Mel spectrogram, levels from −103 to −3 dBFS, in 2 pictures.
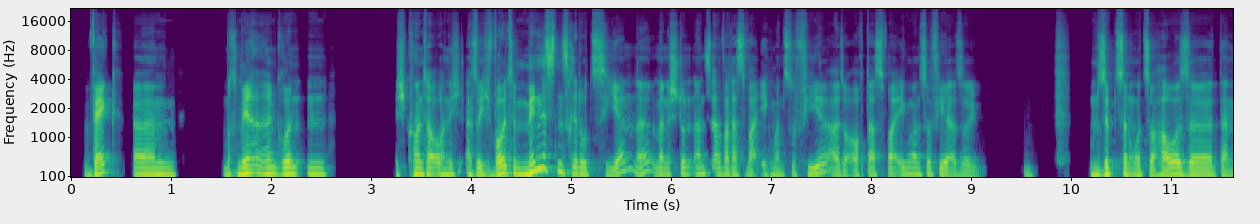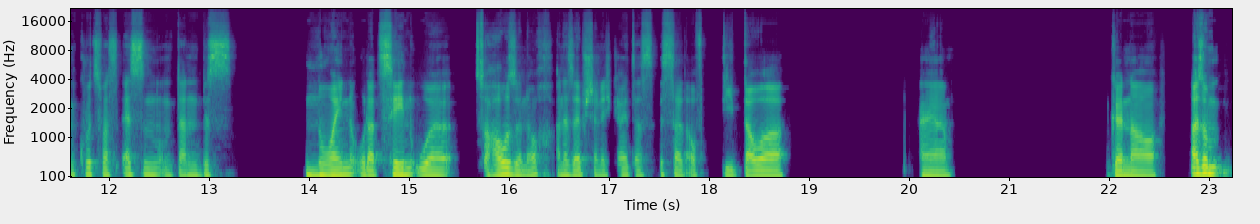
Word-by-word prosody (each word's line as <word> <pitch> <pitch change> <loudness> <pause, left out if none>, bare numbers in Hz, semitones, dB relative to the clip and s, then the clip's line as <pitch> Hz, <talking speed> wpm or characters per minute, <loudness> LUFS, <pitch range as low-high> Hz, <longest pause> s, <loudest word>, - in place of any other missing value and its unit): weg, 175 +9 +2
ähm, 135 -1 +3 0.5
aus 135 - -4
mehreren 155 +1 +6
Gründen. 145 -1 +2 0.6
Ich - - -2
konnte 145 -1 +3
auch 140 -1 0
nicht 135 -1 -2
also, 140 0 0
ich 115 -2 -4
wollte 155 +3 +5
mindestens 190 - +5
reduzieren, 140 - -2
ne, 200 - -3
meine 135 -2 -2
Stundenanzahl, 150 +1 -4
weil 130 - 0
das 125 +1 -3
war 115 -1 -5
irgendwann 125 0 -6
zu 125 - -7
viel. 145 +9 -1
Also, 125 -1 -4
auch 120 - -5
das 135 +2 -5
war 135 0 -3
irgendwann 140 0 -2
zu 140 - -3
viel. 140 +1 0
Also, 125 -1 -6 1.2
um 125 - +2
17:00 140 -2 +1
zu 135 -1 -2
Hause, 130 0 +3
dann 125 -1 -6
kurz 140 0 -4
was 130 - -4
essen 135 0 -3
und 120 -4 -11
dann 120 +1 -5
bis 120 0 -3 0.7
21:00 130 +2 +3
oder 130 -5 -1
22:00 130 -1 +2 0.2
zu 135 - -4
Hause 130 +1 +4
noch 140 +6 -6
an 125 - -6
der 120 - -1
Selbstständigkeit. 125 +1 -5
Das 115 -1 -9
ist 135 - -7
halt 120 -3 -3
auf - - -9 0.2
die 120 -3 -6
Dauer 120 0 +2 1.4
Ja. 115 0 -2 1.6
Genau. 115 -1 +1 0.3
Also, 155 +1 +8
135 Hz, 155 wpm, -23 LUFS, 125-145 Hz, 1.6 s, Also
